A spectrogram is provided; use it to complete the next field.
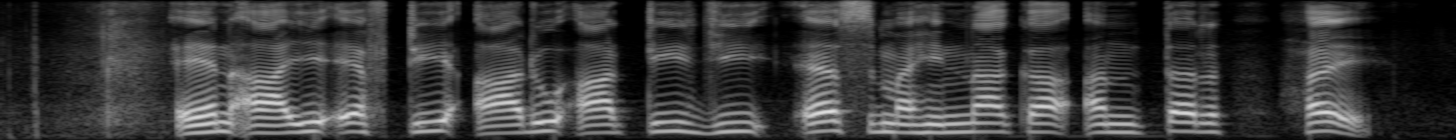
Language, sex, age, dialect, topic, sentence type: Magahi, male, 56-60, Southern, banking, question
